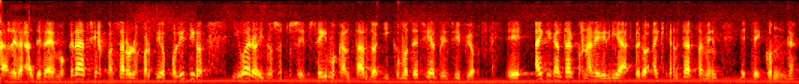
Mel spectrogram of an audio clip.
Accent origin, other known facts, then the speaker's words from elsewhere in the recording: Rivera, Uruguay; moved away; also born or lived in Montevideo; cuando me fui de Rivera, mirá, ese es el que se fue para Montevideo, y en Montevideo era el vallano de Rivera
